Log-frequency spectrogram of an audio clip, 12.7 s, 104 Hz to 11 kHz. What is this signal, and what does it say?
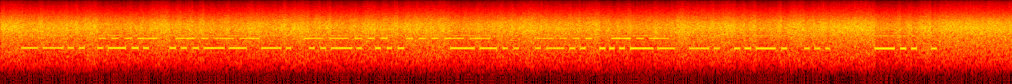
Morse code, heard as two keyed tones, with heavy radio static. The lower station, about 18 wpm, 760 Hz: ZL3NFS ZL3NFS DE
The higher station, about 15 wpm, 1310 Hz: VY 73 BK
